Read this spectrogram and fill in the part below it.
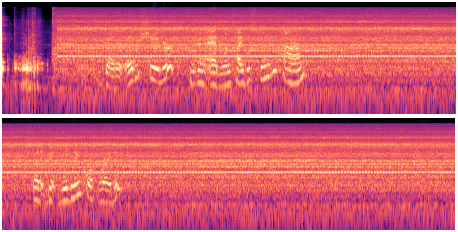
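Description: An electric stand mixer whirs steadily.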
